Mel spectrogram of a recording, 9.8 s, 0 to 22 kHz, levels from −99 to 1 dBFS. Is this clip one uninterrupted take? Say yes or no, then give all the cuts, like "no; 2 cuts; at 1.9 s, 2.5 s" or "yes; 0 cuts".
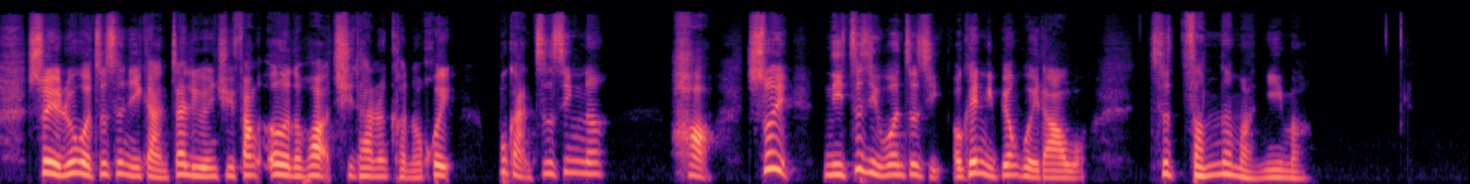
yes; 0 cuts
